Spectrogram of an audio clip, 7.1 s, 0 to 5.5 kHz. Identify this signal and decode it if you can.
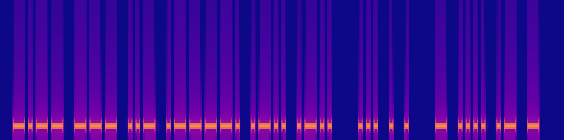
Morse code, heard as a keyed tone, about 25 wpm, 600 Hz. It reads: YOU'LL SEE THAT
